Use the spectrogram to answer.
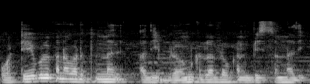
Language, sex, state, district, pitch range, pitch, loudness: Telugu, male, Telangana, Hyderabad, 105-120 Hz, 110 Hz, -15 LUFS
